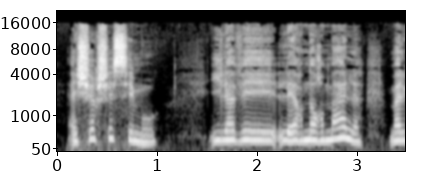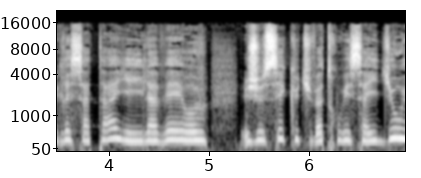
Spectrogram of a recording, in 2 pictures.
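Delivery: plain reading voice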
